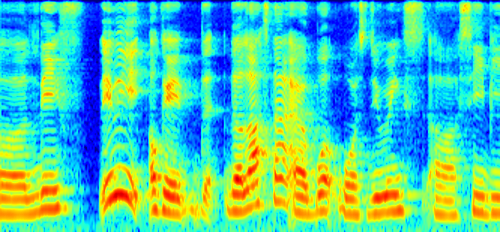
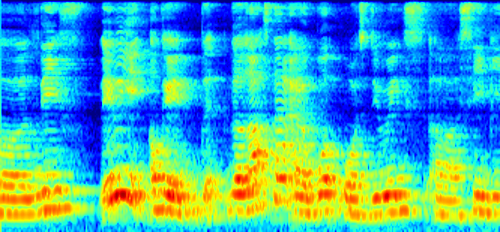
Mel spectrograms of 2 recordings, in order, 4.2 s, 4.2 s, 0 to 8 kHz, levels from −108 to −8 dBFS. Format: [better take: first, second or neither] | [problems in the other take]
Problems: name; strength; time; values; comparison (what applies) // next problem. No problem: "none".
first | room echo; dies away in 0.6 s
